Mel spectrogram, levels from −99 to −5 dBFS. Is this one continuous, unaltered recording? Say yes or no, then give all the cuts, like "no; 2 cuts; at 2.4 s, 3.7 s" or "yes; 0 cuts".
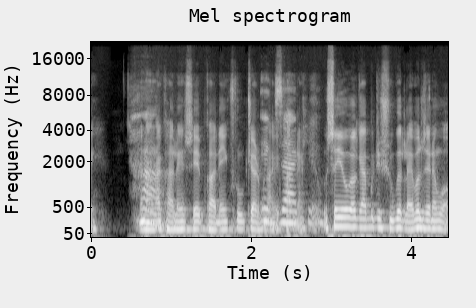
yes; 0 cuts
